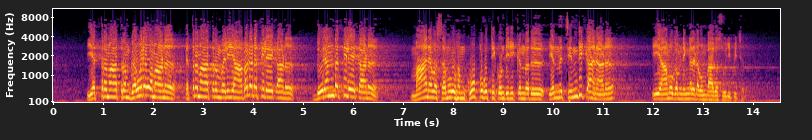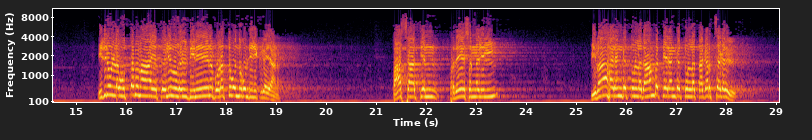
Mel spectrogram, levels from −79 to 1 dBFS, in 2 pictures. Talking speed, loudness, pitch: 55 wpm, -7 LUFS, 215 Hz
